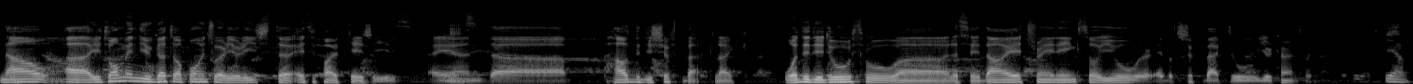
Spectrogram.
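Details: Adult man speaking English; no speech disorder.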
